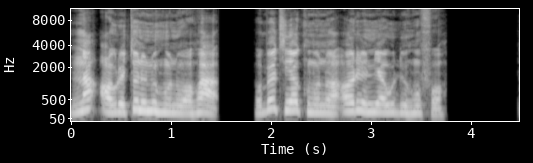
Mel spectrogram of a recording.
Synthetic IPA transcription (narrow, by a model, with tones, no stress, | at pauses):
nã˦ʔɔ˨wɾe˨tʰo˦nʊ̃˦nʊ̃˦ɦũ˨nʊ̃˨wɔ˨ɦʊ˦a˨ | o˨be˦tʰũ˦æ˦kʰu˨mũ˨nʊ̃˨a˨ʔɔ˦ɾɪ˦n̩˨nĩ˦a˨wu˦di˨ɦʊ̃˦fɔ˦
